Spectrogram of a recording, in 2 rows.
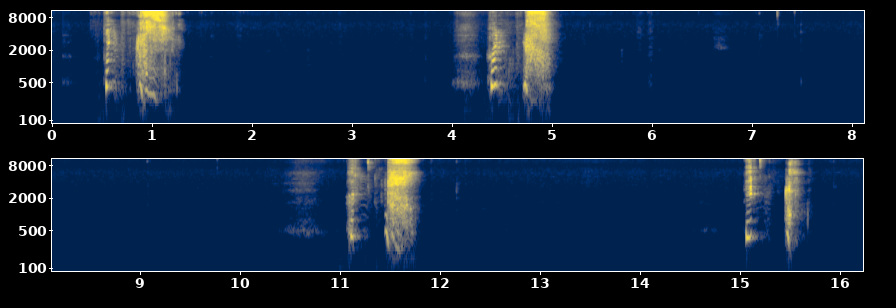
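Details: Sneezing fit at 4 a.m. preventing sleep: four sneezes in sixteen seconds, each a quick in-breath then a sharp double burst, in a quiet room.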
